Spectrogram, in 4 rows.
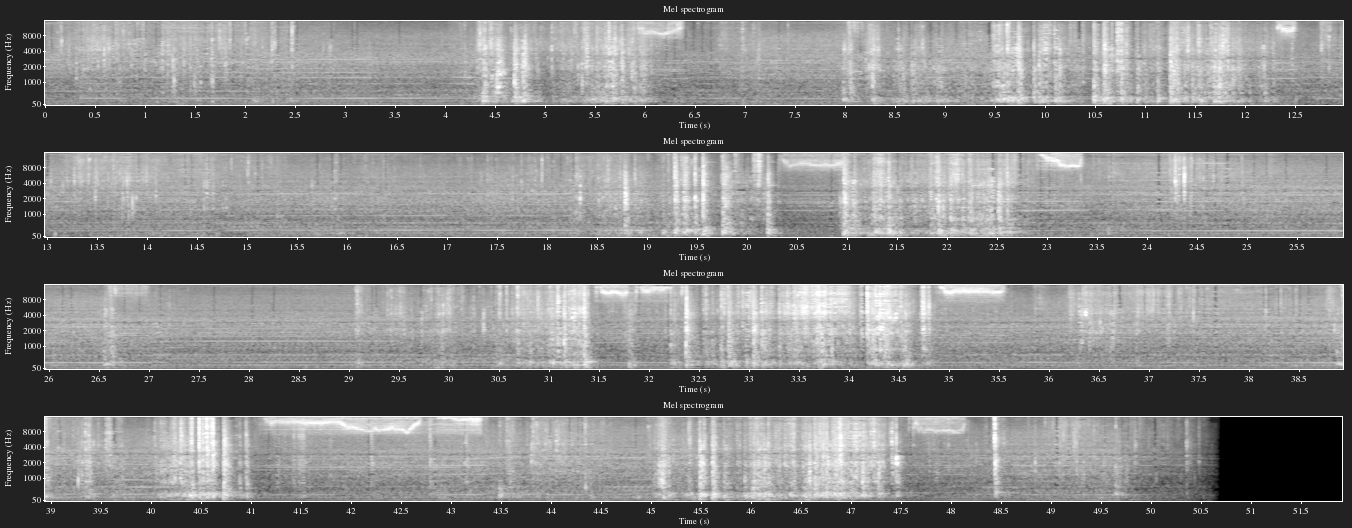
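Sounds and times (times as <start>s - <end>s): excavator engine running: 0.0s - 50.7s
concrete cracking and grinding: 0.1s - 2.5s.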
